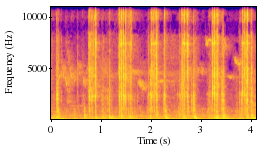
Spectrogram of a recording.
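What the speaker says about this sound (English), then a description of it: "torque the wheel nuts down" A torque wrench ratchets while tightening caravan wheel nuts during a running gear service, with rapid metallic clicking bursts repeating in an uneven rhythm over a low background rumble.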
